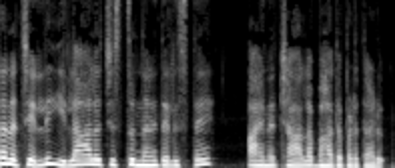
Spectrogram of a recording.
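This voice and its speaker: A woman playing a thoughtful, protective young wife in an audio story, speaking in an earnest, measured way. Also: mid-range voice, warm tone, dry recording, studio quality, natural voice. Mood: worried, reflective. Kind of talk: scripted audio story dialogue.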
